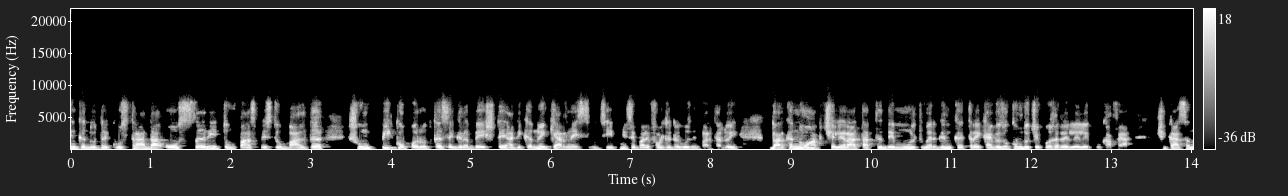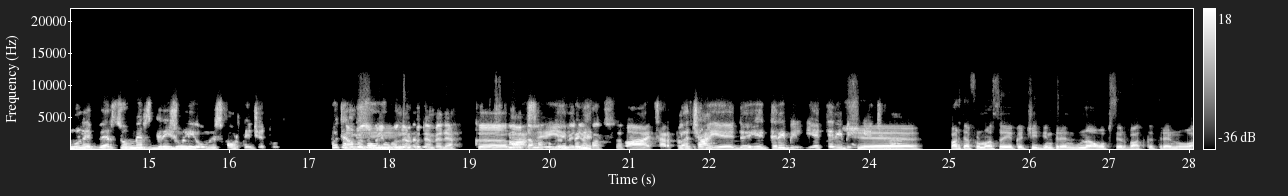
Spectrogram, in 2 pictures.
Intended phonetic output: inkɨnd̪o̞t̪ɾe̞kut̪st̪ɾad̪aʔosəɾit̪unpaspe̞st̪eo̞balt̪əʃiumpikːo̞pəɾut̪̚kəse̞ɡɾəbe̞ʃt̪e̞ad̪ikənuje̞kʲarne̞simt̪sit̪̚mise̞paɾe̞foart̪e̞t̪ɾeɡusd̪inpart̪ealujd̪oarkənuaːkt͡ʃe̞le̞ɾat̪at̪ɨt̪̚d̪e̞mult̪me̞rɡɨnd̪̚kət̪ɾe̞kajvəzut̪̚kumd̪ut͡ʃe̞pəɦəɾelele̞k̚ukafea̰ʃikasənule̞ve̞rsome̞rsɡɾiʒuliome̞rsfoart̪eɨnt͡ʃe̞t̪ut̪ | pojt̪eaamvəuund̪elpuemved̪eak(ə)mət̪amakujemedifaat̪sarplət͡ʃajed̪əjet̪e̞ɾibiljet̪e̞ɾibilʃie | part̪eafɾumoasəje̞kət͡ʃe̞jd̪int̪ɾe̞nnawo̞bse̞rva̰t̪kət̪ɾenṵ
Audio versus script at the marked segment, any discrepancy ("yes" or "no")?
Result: no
